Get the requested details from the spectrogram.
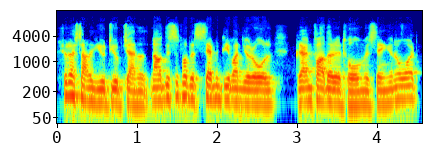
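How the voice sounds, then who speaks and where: A man's voice: medium pitch, fast talker. Male host posing long scenario questions. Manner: asks long questions built on imagined scenarios. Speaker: interview host. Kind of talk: interview questions. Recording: dull lo-fi sound.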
